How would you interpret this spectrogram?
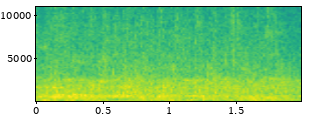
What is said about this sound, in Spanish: Entonces, para los millones de, para los millones de suscriptores que tenemos, sí, por supuesto que se merecen un aplauso.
